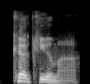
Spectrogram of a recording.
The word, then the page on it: curcuma: British English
